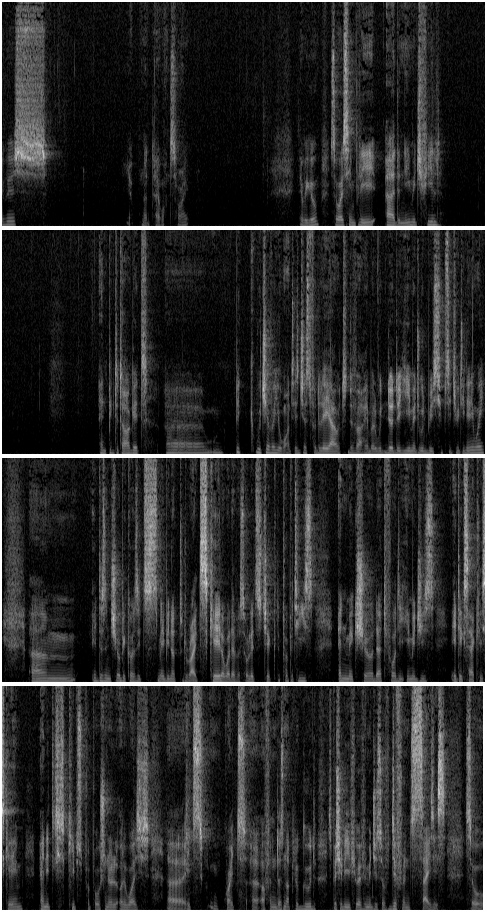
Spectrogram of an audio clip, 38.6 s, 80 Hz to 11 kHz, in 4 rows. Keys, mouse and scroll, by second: 0.0 alt+Tab, 0.8 alt+Tab, 3.0 click, 3.3 alt+Tab, 4.7 alt+Tab, 7.9 click, 9.0-10.4 drag, 11.1 click, 12.3 click, 12.7 click, 13.2 click, 17.2 click, 20.4-21.5 drag, 22.4 click, 23.7 right click, 25.2 click, 26.3 click, 27.6 click, 28.7 click, 30.0 click, 30.6 click, 31.1 click, 31.6 click.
